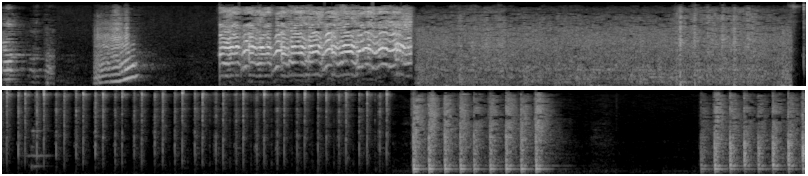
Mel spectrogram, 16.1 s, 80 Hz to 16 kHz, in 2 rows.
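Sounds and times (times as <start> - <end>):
rapid even tapping: 7.9 - 12.0.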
